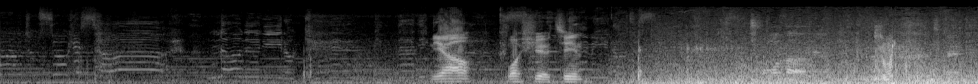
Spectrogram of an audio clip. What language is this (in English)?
Korean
